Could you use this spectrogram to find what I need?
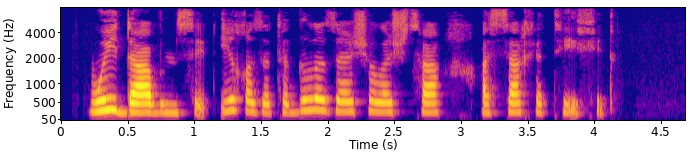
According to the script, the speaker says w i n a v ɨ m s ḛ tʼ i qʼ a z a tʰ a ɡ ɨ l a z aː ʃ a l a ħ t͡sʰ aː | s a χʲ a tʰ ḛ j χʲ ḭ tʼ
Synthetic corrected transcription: w i d a v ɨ m s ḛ tʼ i qʼ a z a tʰ a ɡ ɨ l a z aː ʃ a l a ʃ t͡sʰ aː | s a χʲ a tʰ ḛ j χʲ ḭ tʼ

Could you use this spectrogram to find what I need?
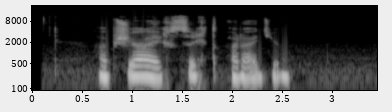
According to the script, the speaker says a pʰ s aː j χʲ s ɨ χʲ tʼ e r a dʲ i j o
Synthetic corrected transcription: a pʰ ʃ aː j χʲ s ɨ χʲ tʼ a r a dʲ i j o

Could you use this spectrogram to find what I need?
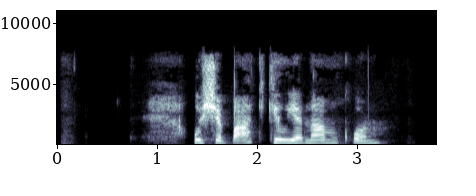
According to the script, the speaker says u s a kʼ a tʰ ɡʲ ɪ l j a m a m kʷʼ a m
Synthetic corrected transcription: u ʃ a pʼ a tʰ ɡʲ ɪ l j a n a m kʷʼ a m

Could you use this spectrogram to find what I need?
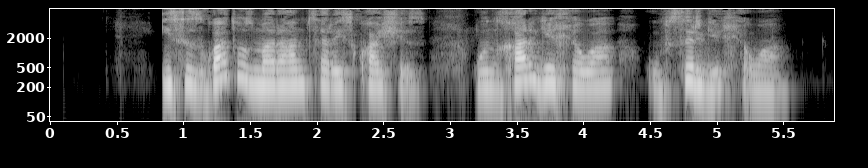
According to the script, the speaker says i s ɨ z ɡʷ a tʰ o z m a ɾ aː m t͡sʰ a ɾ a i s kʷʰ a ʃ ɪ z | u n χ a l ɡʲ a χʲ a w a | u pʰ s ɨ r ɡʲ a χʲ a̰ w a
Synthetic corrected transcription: i s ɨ z ɡʷ a tʰ o z m a ɾ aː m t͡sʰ a ɾ a i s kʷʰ a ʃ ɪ z | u n χ a r ɡʲ a χʲ a w a | u pʰ s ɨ r ɡʲ a χʲ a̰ w a

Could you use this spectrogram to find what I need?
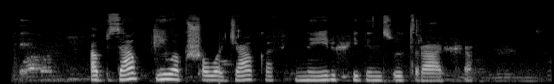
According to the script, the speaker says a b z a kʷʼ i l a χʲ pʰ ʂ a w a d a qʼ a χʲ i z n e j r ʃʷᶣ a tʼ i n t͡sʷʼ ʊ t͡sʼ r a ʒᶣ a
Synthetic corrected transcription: a b z a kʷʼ i l a pʰ ʂ a w a d͡ʒ a kʼ a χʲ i n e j r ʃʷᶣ i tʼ i n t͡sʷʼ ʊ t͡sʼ r a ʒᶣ a

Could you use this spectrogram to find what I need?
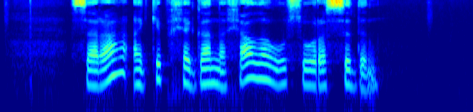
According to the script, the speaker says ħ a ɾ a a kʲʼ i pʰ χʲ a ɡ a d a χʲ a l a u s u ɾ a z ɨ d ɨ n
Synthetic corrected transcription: s a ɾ a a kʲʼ ɪ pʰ χʲ a ɡ a n a χʲ a l a u s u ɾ a s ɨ d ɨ n

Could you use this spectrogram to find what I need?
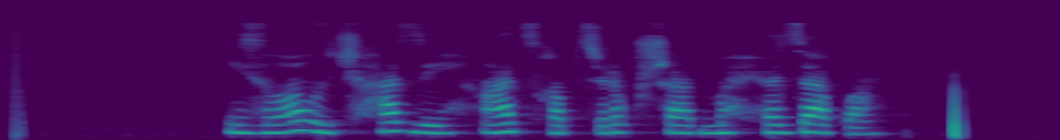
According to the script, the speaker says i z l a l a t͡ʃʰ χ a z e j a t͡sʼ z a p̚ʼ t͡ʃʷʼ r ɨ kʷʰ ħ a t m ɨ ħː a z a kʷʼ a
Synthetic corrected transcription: i z l a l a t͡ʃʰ ħ a z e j a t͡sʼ ʁ a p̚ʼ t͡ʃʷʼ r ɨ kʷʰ ʂ a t m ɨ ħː a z a kʷʼ a

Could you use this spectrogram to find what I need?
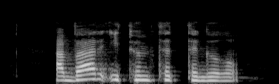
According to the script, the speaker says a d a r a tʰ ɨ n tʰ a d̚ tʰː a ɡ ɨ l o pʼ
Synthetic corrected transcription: a b a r i tʰ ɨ m tʰ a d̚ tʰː a ɡ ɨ l o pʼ

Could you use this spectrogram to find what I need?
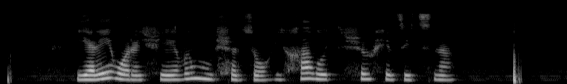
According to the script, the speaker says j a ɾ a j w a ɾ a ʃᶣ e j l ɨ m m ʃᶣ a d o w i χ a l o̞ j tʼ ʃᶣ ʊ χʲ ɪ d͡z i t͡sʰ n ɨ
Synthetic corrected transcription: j a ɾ e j w a ɾ a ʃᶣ e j l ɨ m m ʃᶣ a d͡z o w i χ a l o̞ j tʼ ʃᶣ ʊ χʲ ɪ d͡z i t͡sʰ n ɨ

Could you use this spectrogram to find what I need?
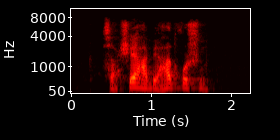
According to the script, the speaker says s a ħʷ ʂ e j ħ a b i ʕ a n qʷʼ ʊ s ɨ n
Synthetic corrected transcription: s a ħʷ ʃ e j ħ a b i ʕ a d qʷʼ ʊ ʂ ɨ n

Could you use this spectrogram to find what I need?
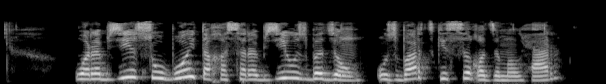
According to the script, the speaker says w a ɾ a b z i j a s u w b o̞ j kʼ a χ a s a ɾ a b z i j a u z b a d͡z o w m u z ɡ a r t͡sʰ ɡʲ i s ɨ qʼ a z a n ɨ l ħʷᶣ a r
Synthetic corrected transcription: w a ɾ a b z i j a s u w b o̞ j tʼ a χ a s a ɾ a b z i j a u z b a d͡z o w m u z b a r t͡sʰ ɡʲ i s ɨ qʼ a d͡z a m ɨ l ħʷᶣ a r

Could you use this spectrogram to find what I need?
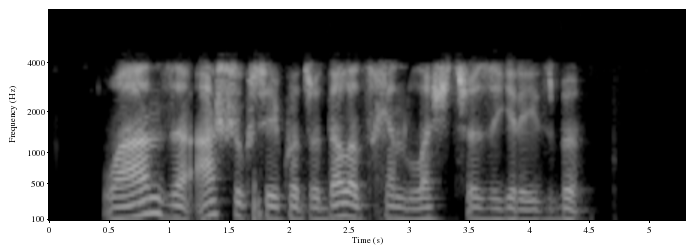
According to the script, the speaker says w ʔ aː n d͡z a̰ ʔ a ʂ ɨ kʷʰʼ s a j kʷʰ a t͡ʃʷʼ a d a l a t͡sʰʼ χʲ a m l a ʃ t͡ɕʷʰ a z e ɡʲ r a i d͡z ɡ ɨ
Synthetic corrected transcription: w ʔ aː n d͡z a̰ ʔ a ʂ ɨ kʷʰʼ s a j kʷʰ a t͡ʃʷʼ a d a l a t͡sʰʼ χʲ a n l a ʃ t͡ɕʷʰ a z e ɡʲ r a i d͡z b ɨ

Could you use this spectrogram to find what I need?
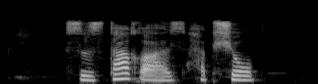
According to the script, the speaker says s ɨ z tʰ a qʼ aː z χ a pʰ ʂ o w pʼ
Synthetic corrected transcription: s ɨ z tʰ a qʼ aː z ħ a pʰ ʃ o w pʼ

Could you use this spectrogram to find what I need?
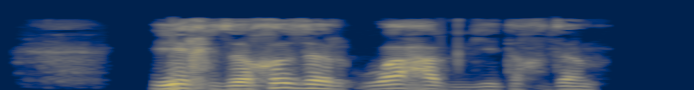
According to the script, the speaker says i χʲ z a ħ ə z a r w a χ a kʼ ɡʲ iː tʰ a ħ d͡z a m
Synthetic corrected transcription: i χʲ d͡z a χ ə z a r w a ħ a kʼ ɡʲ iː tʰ a χ d͡z a m

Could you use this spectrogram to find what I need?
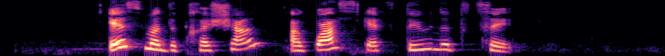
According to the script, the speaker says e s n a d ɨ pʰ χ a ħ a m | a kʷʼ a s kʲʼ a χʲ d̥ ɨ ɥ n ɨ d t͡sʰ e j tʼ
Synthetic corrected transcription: e s m a d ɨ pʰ χ a ʃ a n | a kʷʼ a s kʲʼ a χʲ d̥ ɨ ɥ n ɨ d t͡sʰ e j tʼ

